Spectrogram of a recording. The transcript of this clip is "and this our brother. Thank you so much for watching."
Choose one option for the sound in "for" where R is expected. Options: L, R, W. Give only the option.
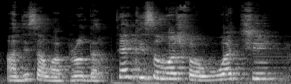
W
